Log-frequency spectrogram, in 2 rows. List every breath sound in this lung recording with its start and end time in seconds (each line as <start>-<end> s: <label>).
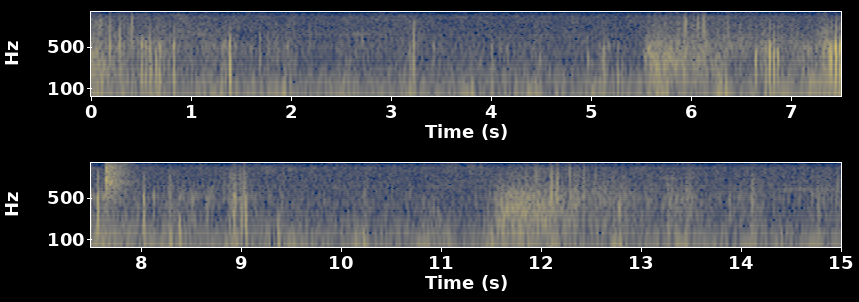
5.52-6.36 s: inhalation
5.52-6.36 s: crackles
11.57-12.41 s: inhalation
11.57-12.41 s: crackles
